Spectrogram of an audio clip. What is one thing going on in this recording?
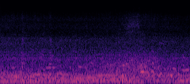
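Police motorcycles rumble by.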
